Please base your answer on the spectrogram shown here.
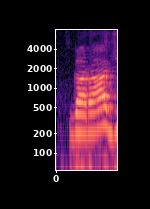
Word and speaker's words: Garage: गराज है, GARAGE, same spelling.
